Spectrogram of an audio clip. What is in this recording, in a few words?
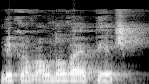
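microwave desc, Russian; household; stamps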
